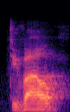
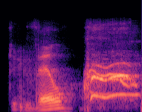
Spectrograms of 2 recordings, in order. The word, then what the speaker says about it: Duvel: But yeah, apparently it means devil, so it's Duville.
